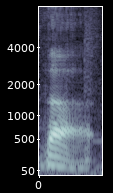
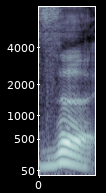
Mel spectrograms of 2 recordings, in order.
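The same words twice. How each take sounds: First: It begins with a th sound. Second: It begins with a z sound. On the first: It is the normal English pronunciation. "instead of the" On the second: It is a mock French pronunciation. "it was an English accent saying the"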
